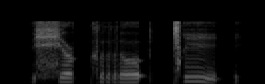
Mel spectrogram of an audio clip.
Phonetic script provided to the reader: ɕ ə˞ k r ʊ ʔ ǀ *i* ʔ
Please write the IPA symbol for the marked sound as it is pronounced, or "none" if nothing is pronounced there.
i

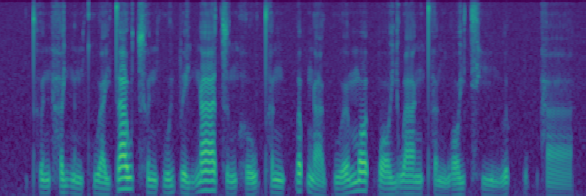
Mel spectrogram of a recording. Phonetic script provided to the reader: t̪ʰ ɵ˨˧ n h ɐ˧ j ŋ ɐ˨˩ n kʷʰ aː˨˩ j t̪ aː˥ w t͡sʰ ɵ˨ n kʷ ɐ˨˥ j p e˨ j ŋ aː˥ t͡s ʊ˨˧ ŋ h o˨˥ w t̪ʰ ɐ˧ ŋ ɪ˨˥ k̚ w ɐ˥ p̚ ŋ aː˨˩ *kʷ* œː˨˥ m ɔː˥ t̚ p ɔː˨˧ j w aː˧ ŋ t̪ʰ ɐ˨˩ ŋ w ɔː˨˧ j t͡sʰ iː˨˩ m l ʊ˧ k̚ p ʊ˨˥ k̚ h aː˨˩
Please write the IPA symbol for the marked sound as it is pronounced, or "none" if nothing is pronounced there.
kʷ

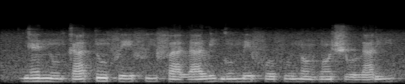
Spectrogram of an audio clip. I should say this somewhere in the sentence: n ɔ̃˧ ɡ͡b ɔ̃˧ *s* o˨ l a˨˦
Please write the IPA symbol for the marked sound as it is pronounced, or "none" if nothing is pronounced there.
ʃ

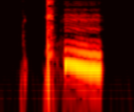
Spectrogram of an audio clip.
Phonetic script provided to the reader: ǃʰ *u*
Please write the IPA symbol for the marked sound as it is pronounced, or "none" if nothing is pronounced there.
ũ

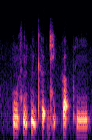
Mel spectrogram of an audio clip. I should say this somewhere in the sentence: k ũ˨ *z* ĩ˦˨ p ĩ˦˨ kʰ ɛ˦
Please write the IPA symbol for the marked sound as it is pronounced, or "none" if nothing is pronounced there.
s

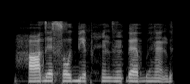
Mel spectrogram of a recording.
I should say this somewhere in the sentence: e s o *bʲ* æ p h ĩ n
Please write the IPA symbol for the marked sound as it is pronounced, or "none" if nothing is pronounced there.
bʲ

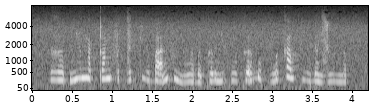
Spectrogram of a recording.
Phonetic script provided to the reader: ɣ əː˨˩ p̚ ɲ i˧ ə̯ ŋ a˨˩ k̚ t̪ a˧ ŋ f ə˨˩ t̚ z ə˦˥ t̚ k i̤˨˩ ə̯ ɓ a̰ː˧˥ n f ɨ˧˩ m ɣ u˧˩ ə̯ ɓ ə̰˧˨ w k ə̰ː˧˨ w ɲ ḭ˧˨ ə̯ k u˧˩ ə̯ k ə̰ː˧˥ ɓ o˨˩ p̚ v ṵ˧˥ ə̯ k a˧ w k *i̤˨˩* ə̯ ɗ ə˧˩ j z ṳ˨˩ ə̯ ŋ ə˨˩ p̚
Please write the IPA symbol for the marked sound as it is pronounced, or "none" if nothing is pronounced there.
i̤˨˩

